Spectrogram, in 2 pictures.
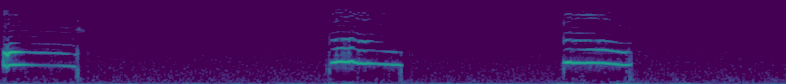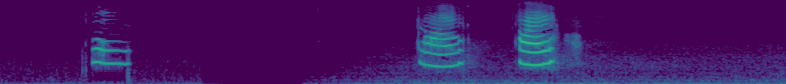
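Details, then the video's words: A domestic cat gives four steady, slightly falling meows a few seconds apart, then two louder, higher, more strained cries close together near the end against a faint background hiss. "Realistic and relaxing cat sounds"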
